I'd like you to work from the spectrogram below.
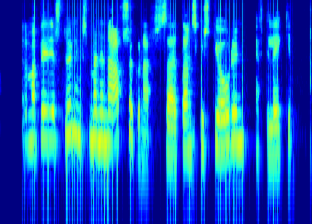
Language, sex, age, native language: Icelandic, female, 30-39, Icelandic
